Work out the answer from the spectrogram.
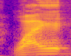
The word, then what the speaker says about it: Wyatt: wow because my name rhymes with diet and be quiet and I grew up fat and talk a lot. So like you can imagine Wyatt can't be quiet because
